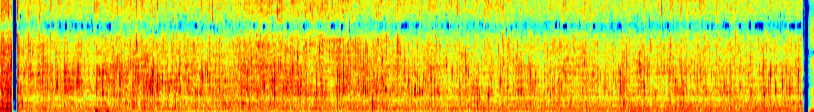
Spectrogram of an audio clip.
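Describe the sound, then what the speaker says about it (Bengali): Pabda fish fry gently in oil with a soft, even hiss that runs steadily with faint crackles and no pauses. "সেম প্রসেসে আবারও সমস্ত মাছগুলো ভেজে নেবো"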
